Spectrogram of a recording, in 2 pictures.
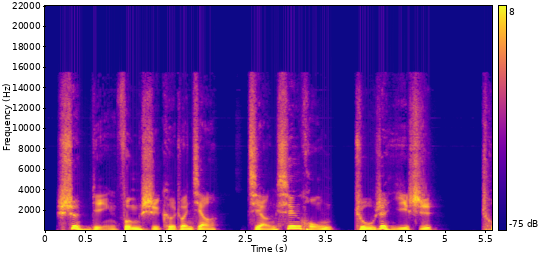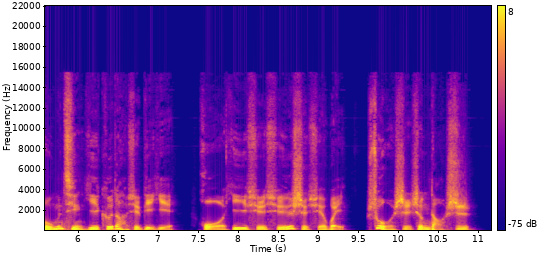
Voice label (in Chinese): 男 医学; 中国中西医结合学会围手术期专业委员会十年发展之路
